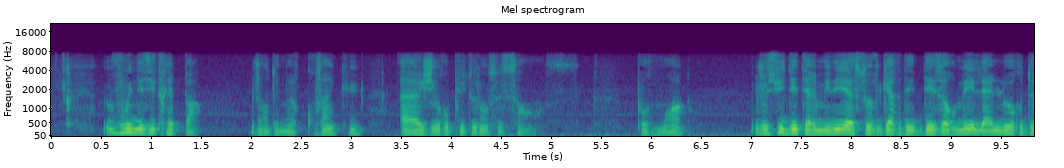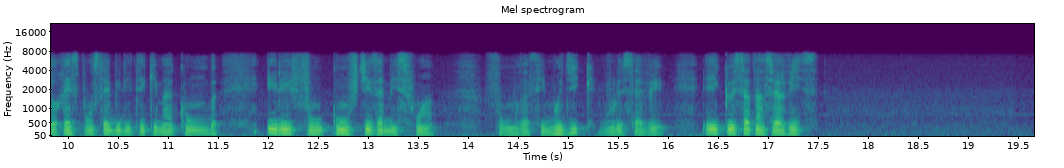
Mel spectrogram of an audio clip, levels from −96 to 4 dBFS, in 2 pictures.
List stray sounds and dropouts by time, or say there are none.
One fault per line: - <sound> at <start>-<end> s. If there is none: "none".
none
